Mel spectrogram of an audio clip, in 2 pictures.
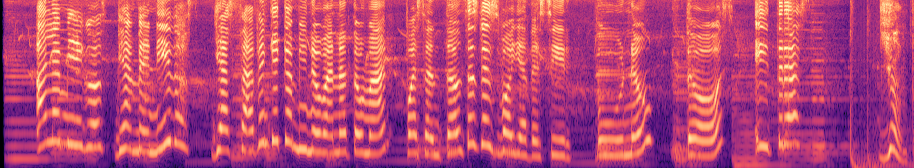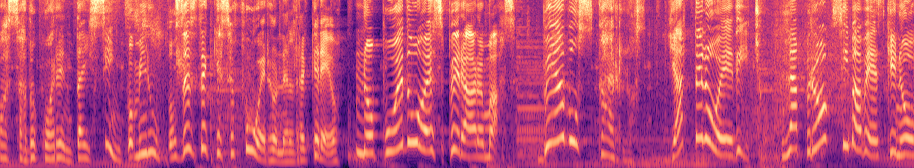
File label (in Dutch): spaans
